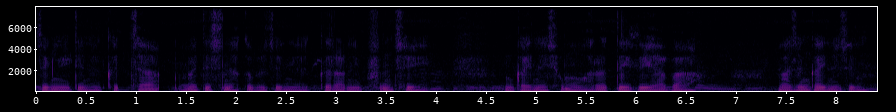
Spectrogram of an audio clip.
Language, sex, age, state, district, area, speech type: Bodo, female, 45-60, Assam, Baksa, rural, spontaneous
